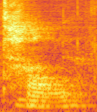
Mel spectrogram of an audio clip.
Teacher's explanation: So, we just put a Roman T there, but we aspirate it.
